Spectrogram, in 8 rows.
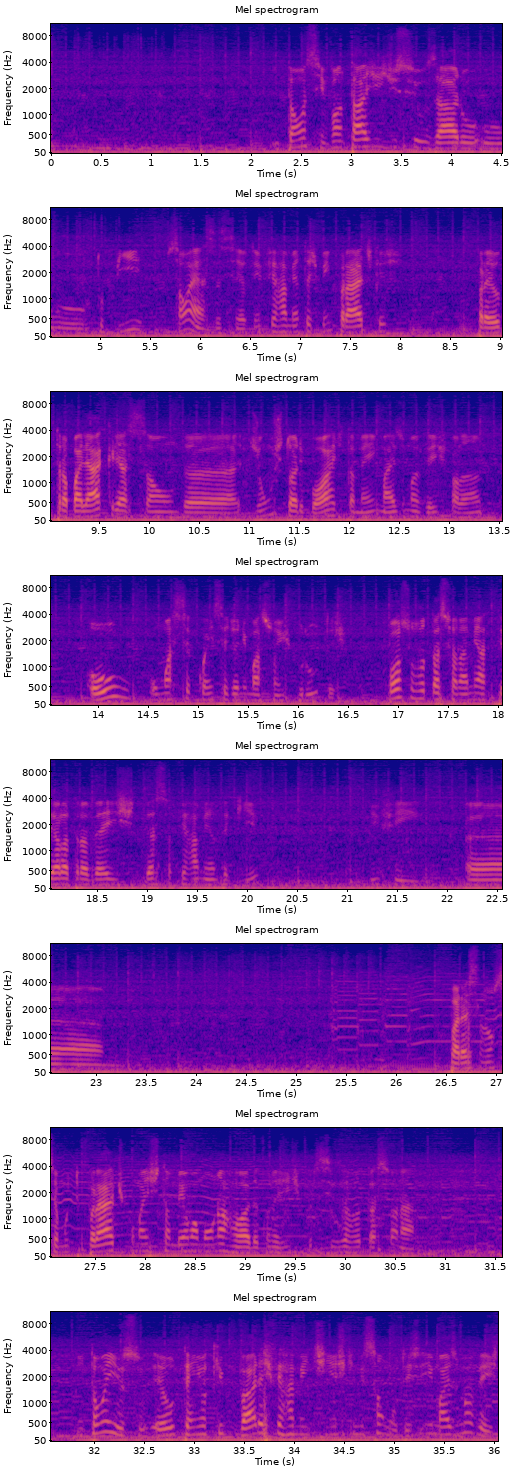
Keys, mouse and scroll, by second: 0.6 click, 1.9 click, 3.1 click, 4.4 click, 5.6 click, 6.9 click, 8.1 click, 11.8 click, 13.5 click, 23.0 click, 24.0 click, 24.8 click, 25.4 click, 26.2 click, 27.3 click, 28.1 click, 29.2 click, 30.1 click, 30.8 click, 32.4 click, 33.2 click, 34.2 click, 35.0 click.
